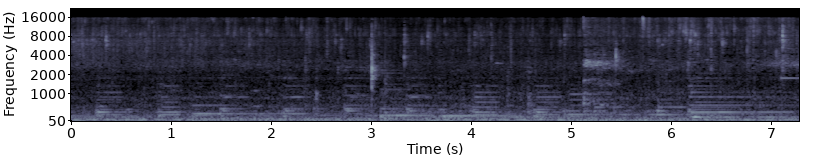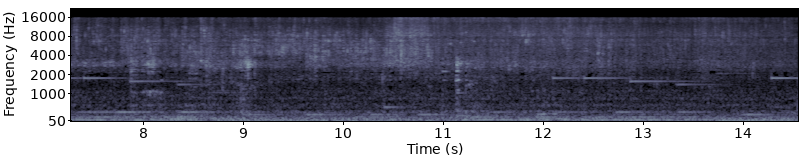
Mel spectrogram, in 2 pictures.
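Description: Corn fritter batter sizzling in hot oil in a wok, with a metal spatula clinking and scraping against the pan a few times. The sizzling grows louder in the second half, and soft background music plays underneath.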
